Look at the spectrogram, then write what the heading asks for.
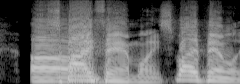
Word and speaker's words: Spy x Family: called Uh spy family spy family the x is silent oh okay it is there for stylistic reasons alone okay gotcha uh we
